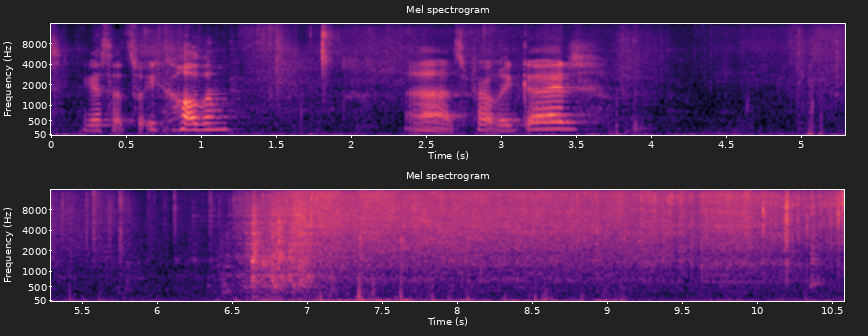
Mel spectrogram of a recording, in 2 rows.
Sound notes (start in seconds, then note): 6.4 food sizzling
